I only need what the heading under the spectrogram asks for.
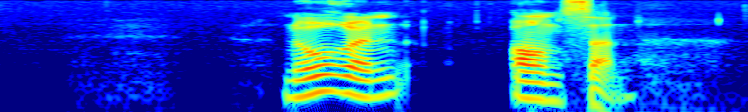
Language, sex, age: Norwegian, male, 29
